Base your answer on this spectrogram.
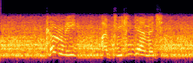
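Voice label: aircraft damaged mood low, speech English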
